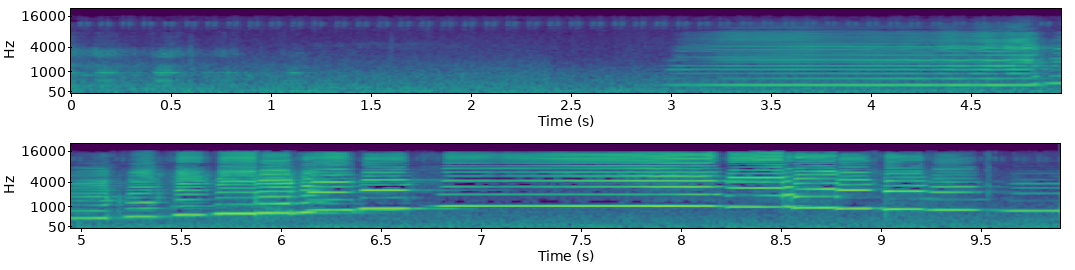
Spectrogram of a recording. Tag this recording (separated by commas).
Music, Classical music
